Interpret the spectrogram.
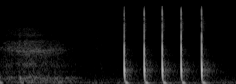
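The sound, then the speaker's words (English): Five sharp, hard knocks of a rock hitting ice land in quick, even succession, loud, following a second or so of faint background hiss. “And so he started to take a rock and he hit it on the ice, just like that.”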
